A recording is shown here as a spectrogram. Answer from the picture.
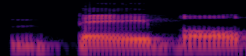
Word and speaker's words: Babel: here it comes uh I checked out the pronunciation the top pronunciation is Babel but for our purposes we're going with Babel I like the Techno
